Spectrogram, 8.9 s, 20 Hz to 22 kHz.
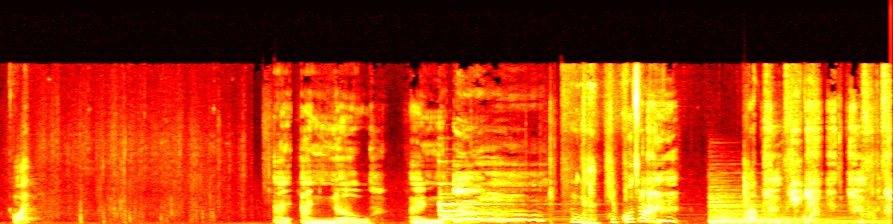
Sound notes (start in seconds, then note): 4.3 gasp; 7.3 gasping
